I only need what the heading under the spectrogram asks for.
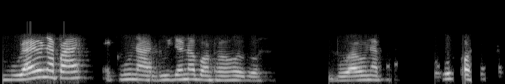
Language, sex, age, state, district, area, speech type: Assamese, female, 60+, Assam, Dibrugarh, rural, conversation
